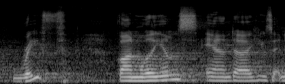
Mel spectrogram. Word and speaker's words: Ralph: look at in program it looks like Ralph but he liked it pronounced Rafe Vaughan Williams and he's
